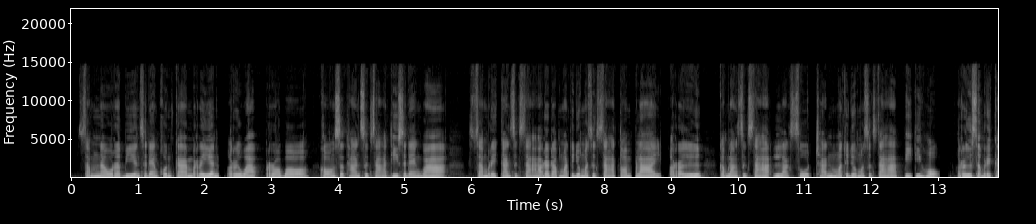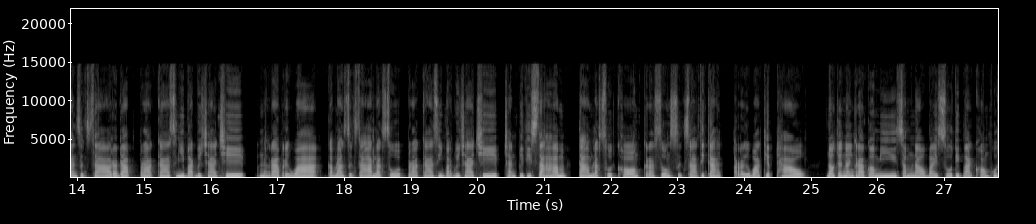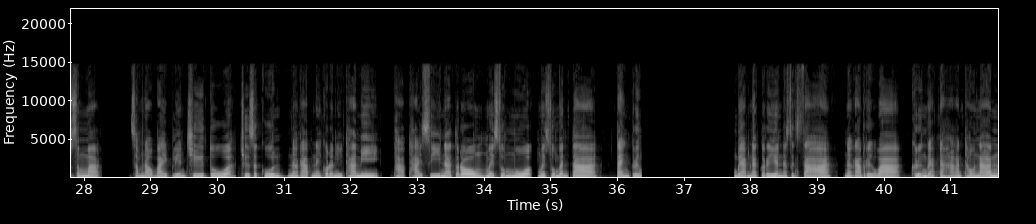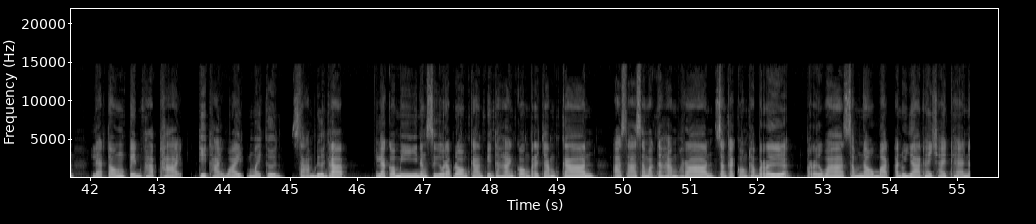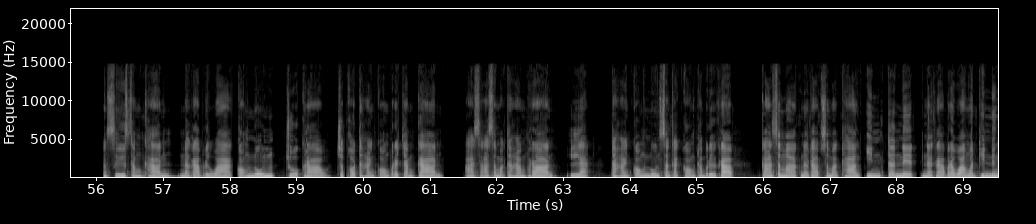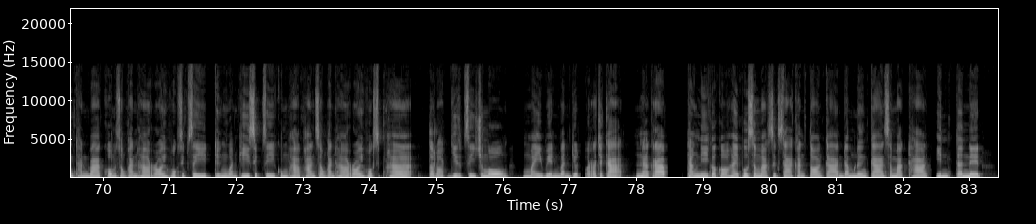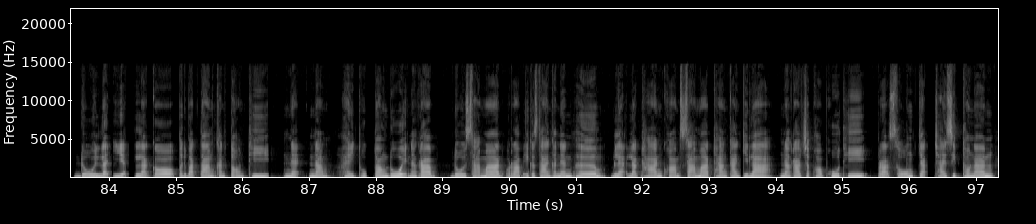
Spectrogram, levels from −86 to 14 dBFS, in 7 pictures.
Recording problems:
audio cutting out; at 36 s for 1.5 s and at 55 s for 1 s

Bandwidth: 14.5 kHz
